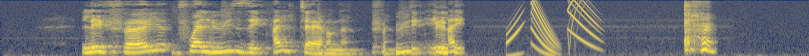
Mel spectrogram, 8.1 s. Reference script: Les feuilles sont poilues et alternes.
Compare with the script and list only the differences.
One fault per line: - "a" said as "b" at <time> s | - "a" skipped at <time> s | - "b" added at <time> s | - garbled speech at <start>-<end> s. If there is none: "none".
- "sont" skipped at 1.7 s
- garbled speech at 3.7-4.7 s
